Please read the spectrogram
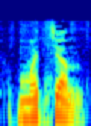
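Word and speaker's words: Motian: Армянин по происхождению, он часто говорил в интервью, что его фамилия должна была бы произноситься Матян, как полагается по правилам языка его предков. Но уж очень удачно американское чтение фамилии совпадало со звучанием слова «motion» – «движение».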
